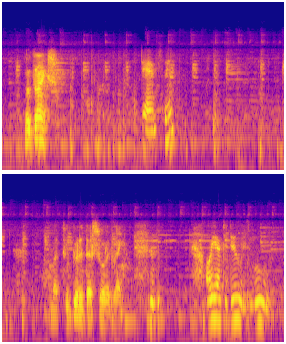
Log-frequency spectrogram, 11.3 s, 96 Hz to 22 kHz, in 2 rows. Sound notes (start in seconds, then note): 8.0 chuckles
